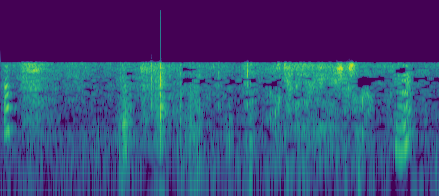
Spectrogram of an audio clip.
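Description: Newborn baby grunting and fussing in short sounds while being dressed, with clothing rustling and one sharp click about two and a half seconds in.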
